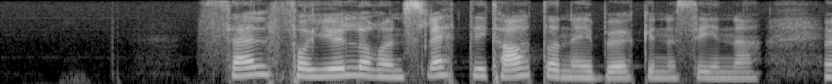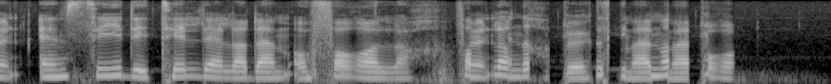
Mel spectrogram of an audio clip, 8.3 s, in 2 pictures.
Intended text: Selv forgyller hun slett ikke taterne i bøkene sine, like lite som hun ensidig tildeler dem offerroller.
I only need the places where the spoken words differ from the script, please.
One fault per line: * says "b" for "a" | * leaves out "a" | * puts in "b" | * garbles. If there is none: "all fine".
* leaves out "ikke"
* leaves out "like lite som"
* garbles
